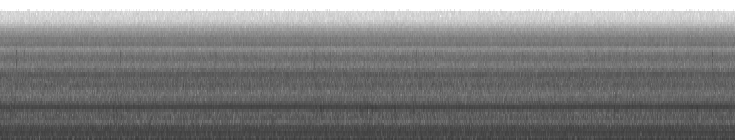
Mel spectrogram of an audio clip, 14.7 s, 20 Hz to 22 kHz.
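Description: Electric motor of a small T03 bench lathe running steadily with a polishing wheel fitted: an even hum with several fixed tones over it.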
